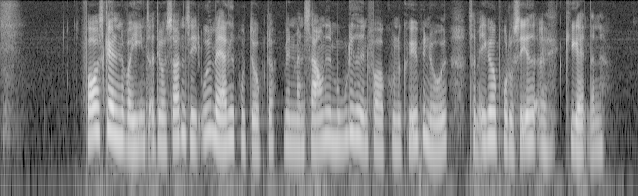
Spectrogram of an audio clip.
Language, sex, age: Danish, female, 48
